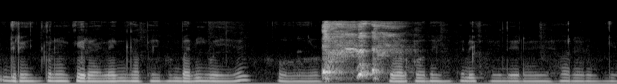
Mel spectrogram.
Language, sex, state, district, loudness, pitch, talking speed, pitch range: Hindi, male, Delhi, New Delhi, -22 LUFS, 150 Hz, 175 wpm, 145-155 Hz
